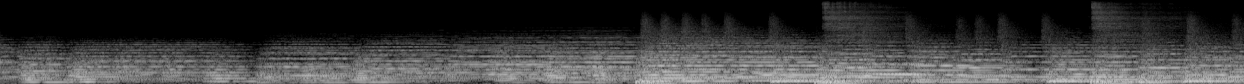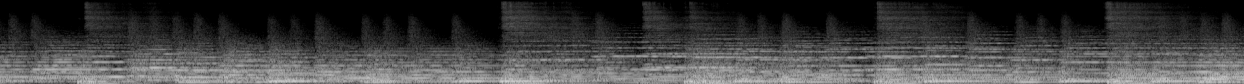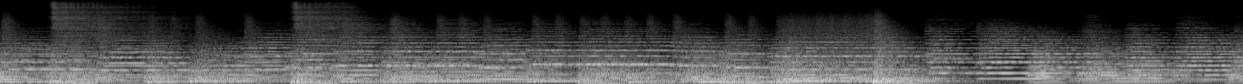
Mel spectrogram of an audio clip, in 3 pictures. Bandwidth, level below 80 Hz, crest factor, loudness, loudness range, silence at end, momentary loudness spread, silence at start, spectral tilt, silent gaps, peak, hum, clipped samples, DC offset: 20 kHz; -34 dBFS; 18 dB; -21 LUFS; 5 LU; 0 s; 7 LU; 0 s; -7.5 dB/octave; none; -2 dBFS; none; under 0.1%; under 0.1%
